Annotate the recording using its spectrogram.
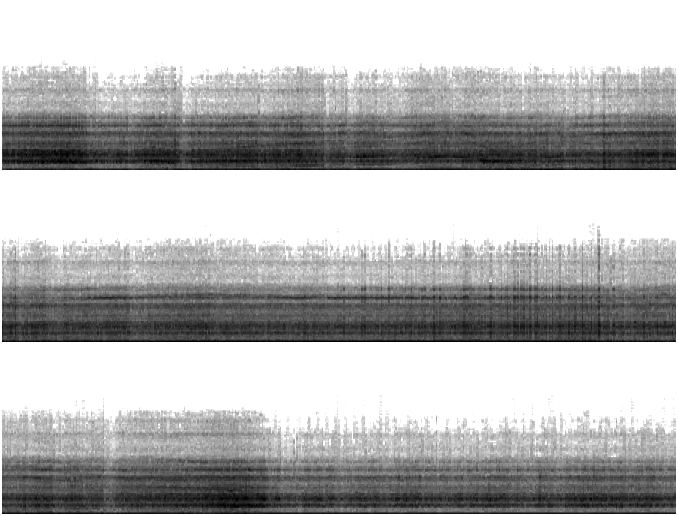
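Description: Motorcycle engine running while riding, over steady wind and road noise. The engine note shifts up and down in the first several seconds, then holds steady for a long stretch.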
